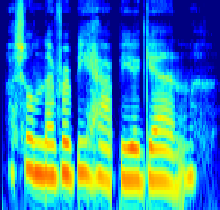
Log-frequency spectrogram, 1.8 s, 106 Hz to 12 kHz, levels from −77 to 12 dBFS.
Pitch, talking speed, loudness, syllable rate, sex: 225 Hz, 195 wpm, -15 LUFS, 5.9 syllables/s, female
